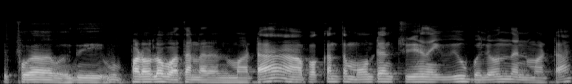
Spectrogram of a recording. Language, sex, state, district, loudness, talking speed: Telugu, male, Andhra Pradesh, Annamaya, -20 LUFS, 125 wpm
